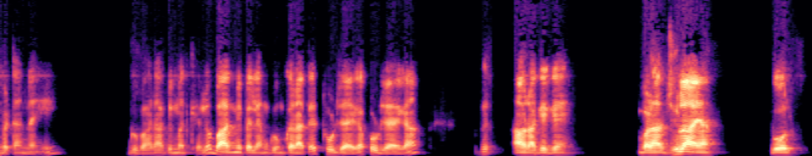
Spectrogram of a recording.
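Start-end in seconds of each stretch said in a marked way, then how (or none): 0.0-4.2 soft fatherly voice. Acted. Father refuses the balloon.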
